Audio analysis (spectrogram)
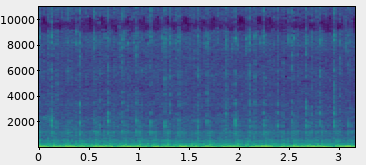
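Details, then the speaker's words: LS3 V8 swapped into an FRS drift car, idling low after header rebuild and power steering work; rumbling idle with sharp quick ticking puff on each firing pulse, exhaust leak likely from a failed header gasket. "Why does it sound like that now? Like we got an exhaust leak."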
